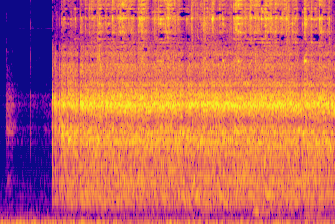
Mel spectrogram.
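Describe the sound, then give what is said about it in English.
After a brief near-silent moment, keys start jingling together in a dense, steady metallic shimmer, bright and high-pitched, continuing evenly at a constant loudness with no one talking. “There are all kinds of sounds that you can't hear that the keys make when they bang together.”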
